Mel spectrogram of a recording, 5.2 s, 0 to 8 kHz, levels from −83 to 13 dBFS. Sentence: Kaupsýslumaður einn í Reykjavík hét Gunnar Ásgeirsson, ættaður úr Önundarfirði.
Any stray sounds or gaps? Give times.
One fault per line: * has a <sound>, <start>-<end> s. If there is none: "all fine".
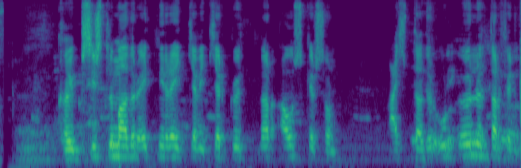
all fine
